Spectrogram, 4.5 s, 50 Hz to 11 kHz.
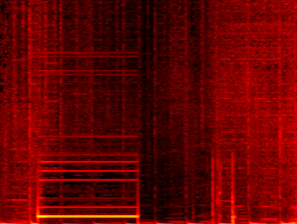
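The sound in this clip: Outgoing-call ringing tone placed at 2 a.m.: a single steady, clear tone of about one and a half seconds, with a soft rhythmic low pulse running through the whole clip and faint clicks after the tone stops.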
